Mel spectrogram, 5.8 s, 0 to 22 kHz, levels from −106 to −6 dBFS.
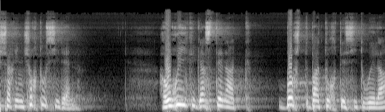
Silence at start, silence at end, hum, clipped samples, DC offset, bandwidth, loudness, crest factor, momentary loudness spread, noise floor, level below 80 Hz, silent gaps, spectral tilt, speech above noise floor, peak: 0 s; 0 s; none; under 0.1%; under 0.1%; 14.5 kHz; -18 LUFS; 16 dB; 13 LU; -63 dBFS; -62 dBFS; none; -5.5 dB/octave; 46 dB; -2 dBFS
